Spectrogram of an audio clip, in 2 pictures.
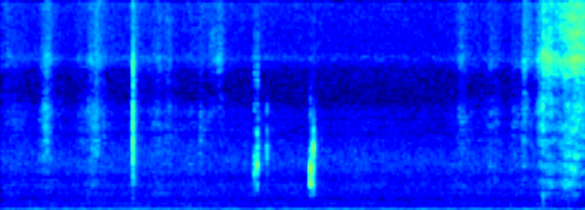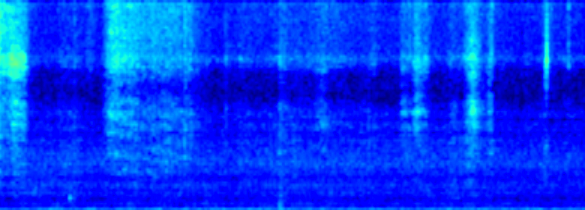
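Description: Faint rustling and a few light ticks of yarn and a sewing needle being drawn through knitted fabric while a knitted slipper is seamed by hand, with one longer rustle about halfway, over a steady low hum.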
